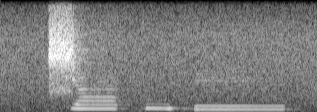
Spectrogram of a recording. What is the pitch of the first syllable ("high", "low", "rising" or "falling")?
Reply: high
